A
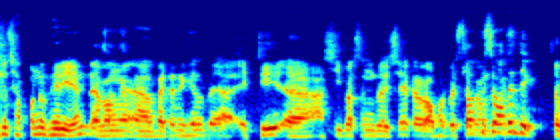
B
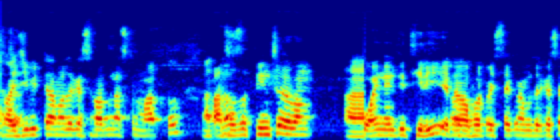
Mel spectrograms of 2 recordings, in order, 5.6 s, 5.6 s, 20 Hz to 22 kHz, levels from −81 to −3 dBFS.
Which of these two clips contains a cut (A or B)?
B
